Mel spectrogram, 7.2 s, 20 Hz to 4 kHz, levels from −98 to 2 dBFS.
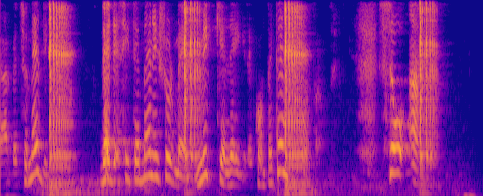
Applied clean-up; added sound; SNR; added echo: classical method log-MMSE.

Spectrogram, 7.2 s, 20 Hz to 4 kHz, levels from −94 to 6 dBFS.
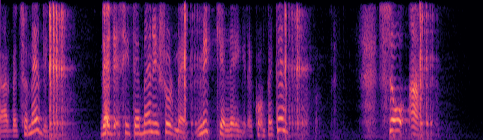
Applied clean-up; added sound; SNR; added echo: neural mask model RNNoise.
